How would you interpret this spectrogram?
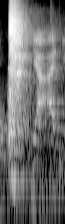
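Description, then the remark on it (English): A single sharp sneeze bursts out suddenly, loud and hissy, then fades quickly as people keep talking over it. “Bless you.”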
